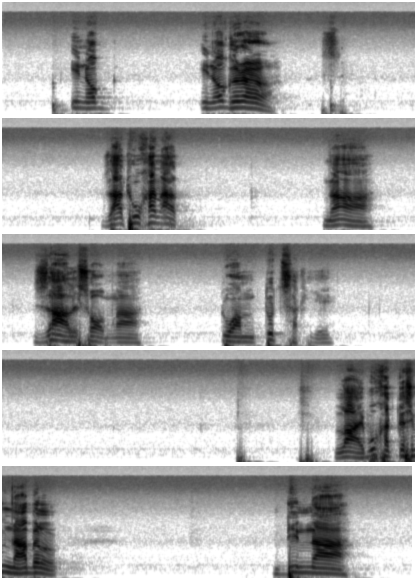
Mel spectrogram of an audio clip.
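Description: An elderly man speaks into a microphone in short, animated phrases with long pauses.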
